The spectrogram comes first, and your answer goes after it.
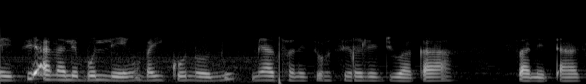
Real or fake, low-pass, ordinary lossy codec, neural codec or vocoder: real; 3.6 kHz; none; none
